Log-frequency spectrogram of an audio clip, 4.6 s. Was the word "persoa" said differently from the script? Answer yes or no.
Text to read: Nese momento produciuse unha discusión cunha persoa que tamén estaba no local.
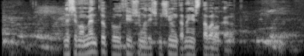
yes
